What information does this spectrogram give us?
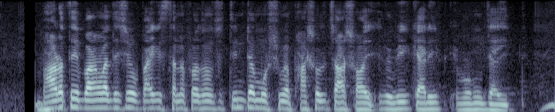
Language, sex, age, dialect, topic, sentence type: Bengali, male, 25-30, Northern/Varendri, agriculture, statement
